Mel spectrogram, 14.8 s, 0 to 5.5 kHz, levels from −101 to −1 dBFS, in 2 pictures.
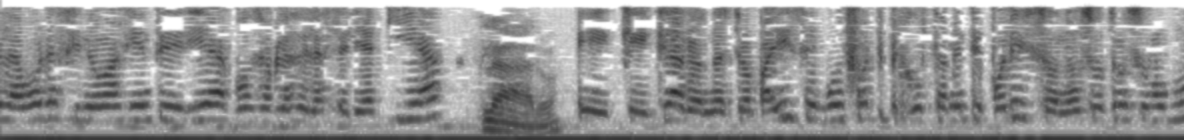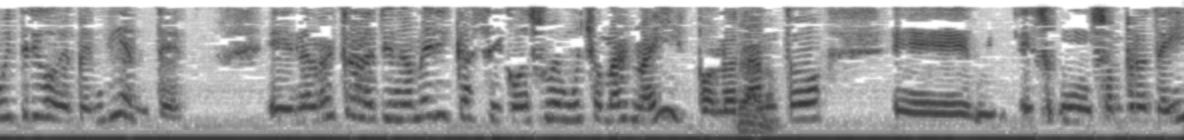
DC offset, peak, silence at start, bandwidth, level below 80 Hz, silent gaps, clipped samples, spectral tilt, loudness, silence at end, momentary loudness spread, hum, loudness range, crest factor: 4%; -6 dBFS; 0 s; 5 kHz; -52 dBFS; none; under 0.1%; -4 dB/octave; -25 LUFS; 0 s; 7 LU; none; 2 LU; 18 dB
